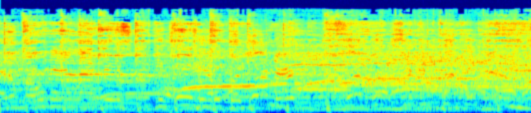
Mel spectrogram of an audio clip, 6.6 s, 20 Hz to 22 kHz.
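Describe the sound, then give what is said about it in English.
A bar crowd of about 80 people erupts in loud, sustained cheering, with whoops, yells and shouting voices overlapping continuously for several seconds, energetic throughout, as a singer comes out during a singer's live show. “Watch the crowd go crazy here.”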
